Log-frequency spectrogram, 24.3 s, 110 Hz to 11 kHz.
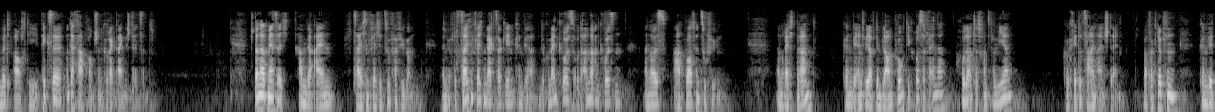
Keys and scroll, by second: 19.6-20.7 typing, 22.2-23.3 typing.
